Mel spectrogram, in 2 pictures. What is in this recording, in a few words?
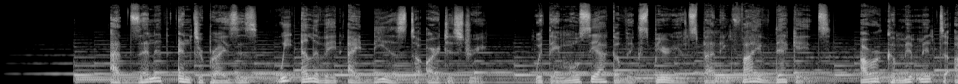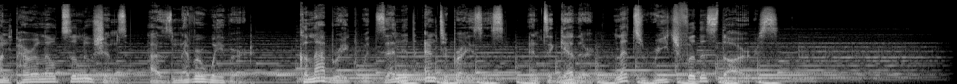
CORPORATE; ENOCH ZENETH ENTERPRISES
